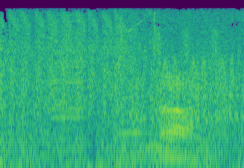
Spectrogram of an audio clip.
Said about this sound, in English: Man, that sounds like... Rapid fire.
